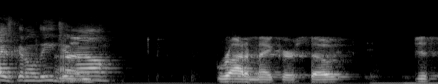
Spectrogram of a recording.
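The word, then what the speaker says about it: Rodemaker: major comeback for that young man but Florida rod maker is that his name is he the guy who's gonna Lead You Now Rod maker so just say rod and then instead of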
